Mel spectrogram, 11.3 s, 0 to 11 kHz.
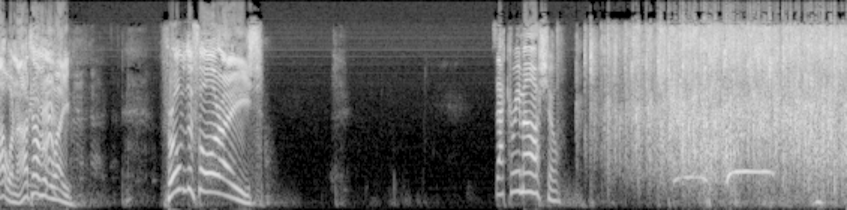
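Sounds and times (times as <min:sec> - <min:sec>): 
speech: 0:00.0 - 0:01.1, 0:02.2 - 0:03.6, 0:06.6 - 0:07.6
crowd applauding a paddler receiving a trophy: 0:07.8 - 0:11.3
faint whistle or cheer: 0:08.9 - 0:10.4.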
